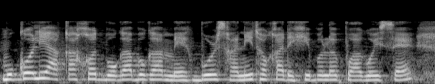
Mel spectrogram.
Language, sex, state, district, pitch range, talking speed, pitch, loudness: Assamese, female, Assam, Kamrup Metropolitan, 205-230 Hz, 140 wpm, 220 Hz, -12 LUFS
